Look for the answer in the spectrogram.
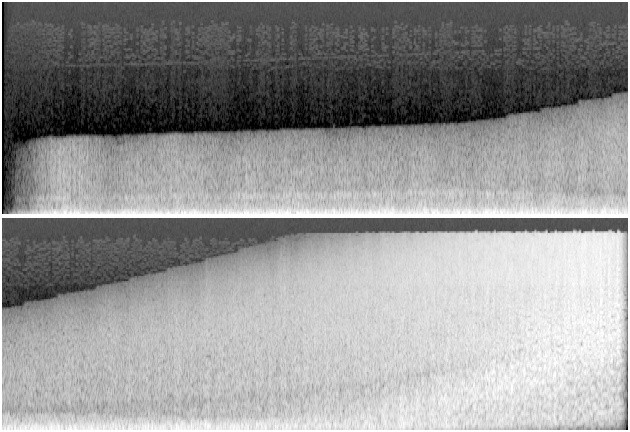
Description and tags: Long Panned Riser
Stereo panned riser (fade in) effect.
fx, fade-in, sfx, soundeffect, fade, electronic, drone, effect, riser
